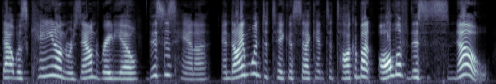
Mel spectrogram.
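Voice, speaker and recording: Bright, high-voiced young American woman DJ. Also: lively intonation, normal speed. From Florida, United States. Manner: enthusiastic, chatty. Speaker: radio DJ. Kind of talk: upbeat casual radio DJ talk. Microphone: close studio microphone.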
